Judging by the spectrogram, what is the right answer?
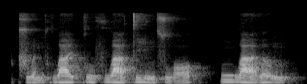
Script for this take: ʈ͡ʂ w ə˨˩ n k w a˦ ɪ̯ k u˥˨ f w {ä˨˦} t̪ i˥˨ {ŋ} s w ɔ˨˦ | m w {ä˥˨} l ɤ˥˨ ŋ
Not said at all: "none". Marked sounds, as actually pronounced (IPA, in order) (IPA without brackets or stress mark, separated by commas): ä˥˨, n, ä˥˨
